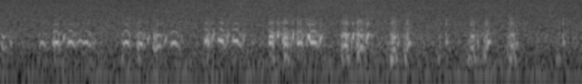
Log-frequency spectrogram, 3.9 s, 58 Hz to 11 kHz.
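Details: Female pet guinea pig Moru-chan, taken in at eighteen months in May 2019, utters quick bursts of clipped mid-pitched chuts, grouped in uneven runs with brief gaps, in a quiet indoor room.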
